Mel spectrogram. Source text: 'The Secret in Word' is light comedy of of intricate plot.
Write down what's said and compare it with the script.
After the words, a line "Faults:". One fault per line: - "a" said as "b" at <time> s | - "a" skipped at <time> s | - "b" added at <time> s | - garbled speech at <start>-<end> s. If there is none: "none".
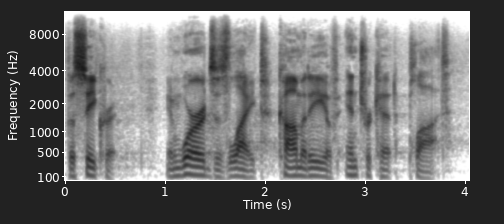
'The Secret in Words' is light comedy of intricate plot.
Faults:
- "Word" said as "Words" at 1.1 s
- "of" skipped at 2.7 s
